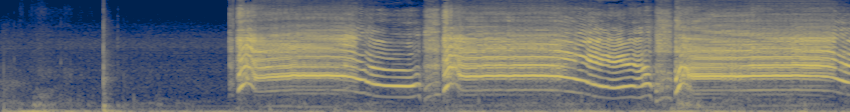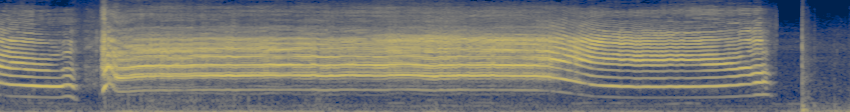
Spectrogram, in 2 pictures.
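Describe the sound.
A loud, growling sung purr from a singer's voice, given as a thank-you to a viewer for a super sticker, rising and falling in pitch across several sliding phrases before one long held moan that trails off at the end.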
